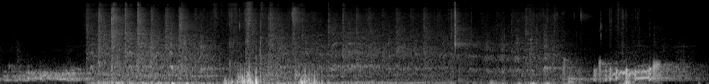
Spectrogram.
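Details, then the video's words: A male pet pigeon coos while hopping down stairs indoors; the faster he jumps, the faster he coos. Low, soft coos come in short bursts around the middle and near the end, over broadband thumping and rustling from the hops in a small room. "Latte the pigeon sound effect when he does stairs"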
